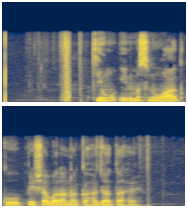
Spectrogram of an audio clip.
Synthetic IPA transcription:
kjõɪnmɐsnuːaːt̪kopeːʃaːʋəɾaːnakɐɦad͡ʒaːt̪aɦɛː

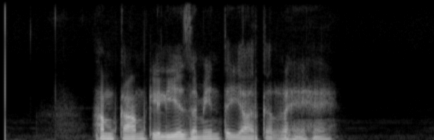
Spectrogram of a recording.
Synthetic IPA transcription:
hɐmkaːmkeliezɐmiːnt̪ɐjːaːɾkɐɾːɐɦeɦɛ̃ː

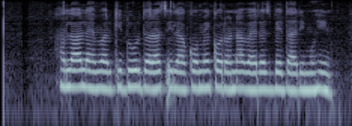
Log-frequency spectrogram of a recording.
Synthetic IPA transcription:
hɐlaːlɛɦməɾkid̪uːɾd̪ɐɾəsɪlaːkõmẽkoːɾoːnaʋaːɪɾəs̬beːd̪aːɾimʊɦɪm

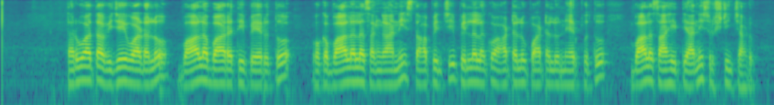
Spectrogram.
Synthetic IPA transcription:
t̪ɐɾuʋaːt̪ɐʋid͡ʒɐjɐʋaːɽɐlo̞ːbaːlɐbʱaːɾɐt̪ipe̞ːɾut̪o̞ː | ɔkɐbaːlɐlɐsɐŋɡʱaːnːist̪ʰaːpiɲt͡ʃipilːɐlɐkuaːʈɐlupaːʈɐlune̞ːɾput̪uː | baːlɐsaːɦit̪jaːnːisɾuʂʈiɲt͡ʃaːɽṵ

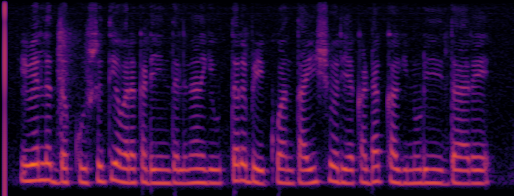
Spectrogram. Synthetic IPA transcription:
iʋɛlːɐd̪ːɐkːuʃɾut̪ijɐʋɐɾɐkɐɽejind̪ɐlːinɐnɐɡe̞ut̪ːɐɾɐbe̞ːkuɐnt̪ɐːjʃʋɐɾijɐkɐɽɐkːaːɡinoɽid̪id̪ːaːɾe̞

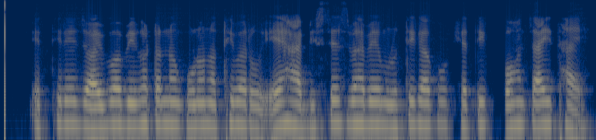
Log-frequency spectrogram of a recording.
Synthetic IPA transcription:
ḛt̪ʰiɾed͡ʒɔjbɔbiɡʱɔʈɔnɔɡuɽ̃ɔnɔt̪ʰibaɾuʔeɦabisesbʱabemɾut̪ikakukʰjet̪ipɔɦɔ̃t͡ʃajt̪ʰae

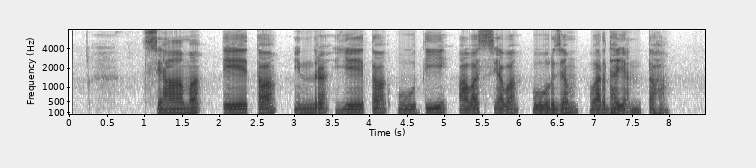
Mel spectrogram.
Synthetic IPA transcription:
sjaːmɐ | t̪eːt̪ɐ | ind̪ɾɐjeːt̪ɐuːt̪iːɐʋɐsjɐʋɐuːɾd͡ʒɐmʋɐɾd̪ʱɐjɐ̰nt̪ɐɦɐ̆

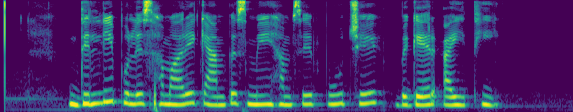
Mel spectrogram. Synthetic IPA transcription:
d̪ɪlːipʊlɪshɐmaːɾekɛ̃ːmpəsmẽɦɐmsepuːt͡ʃʰebɐɡɛːɾaːit̪ʰiː

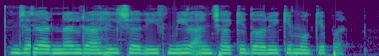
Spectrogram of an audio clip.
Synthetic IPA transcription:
d͡ʒəəɾnəlɾaːɦɪlʃɐɾiːfmiːɾɐ̰̃nʃaked̪ɔːɾekemɔːkepɐɾ

